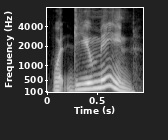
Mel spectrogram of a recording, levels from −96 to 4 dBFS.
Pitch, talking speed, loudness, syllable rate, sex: 185 Hz, 250 wpm, -15 LUFS, 4.9 syllables/s, female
